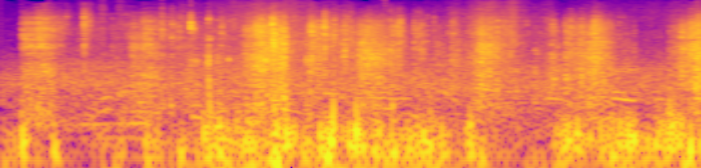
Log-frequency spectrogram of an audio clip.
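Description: Footsteps on a beach, about two steps a second, with wind rumbling on the microphone.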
